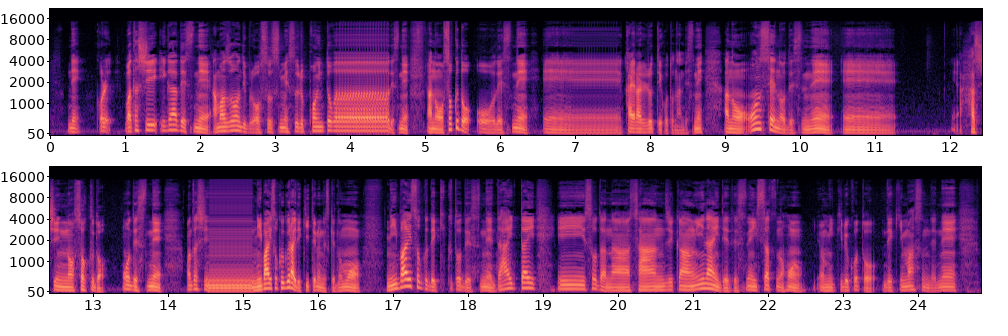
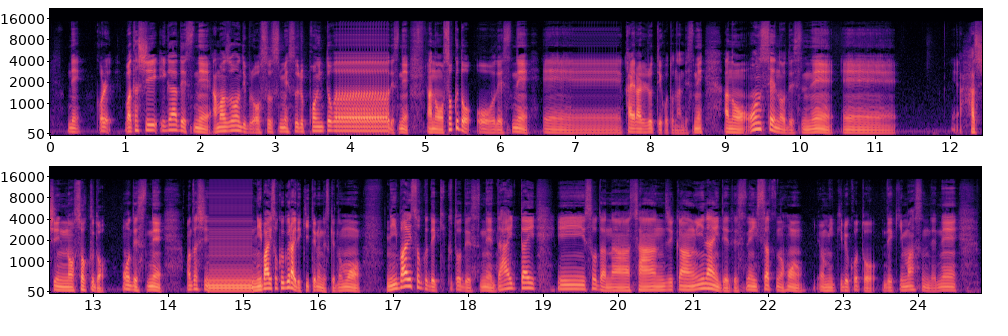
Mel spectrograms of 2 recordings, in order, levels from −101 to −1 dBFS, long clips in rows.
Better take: neither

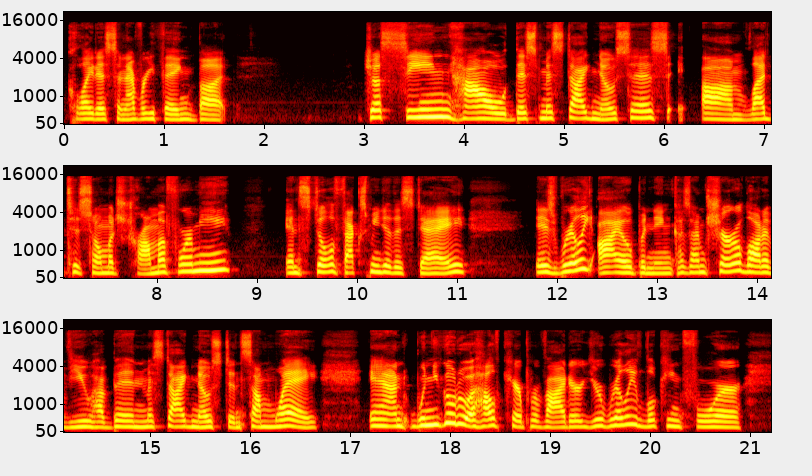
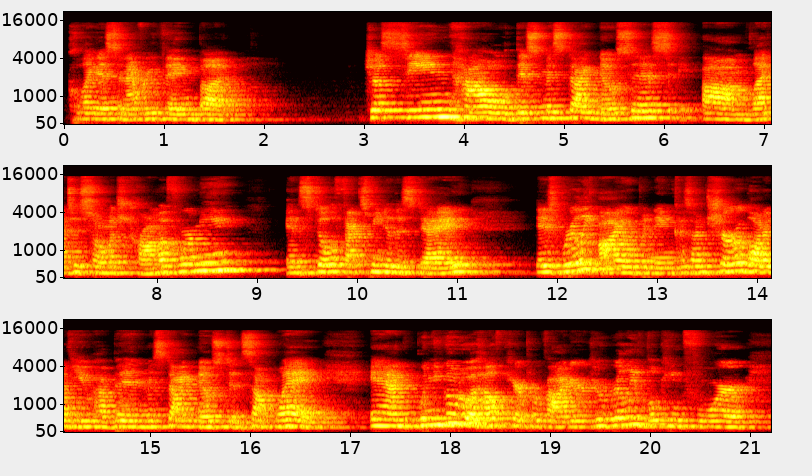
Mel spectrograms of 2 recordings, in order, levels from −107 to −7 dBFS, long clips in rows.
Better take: first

